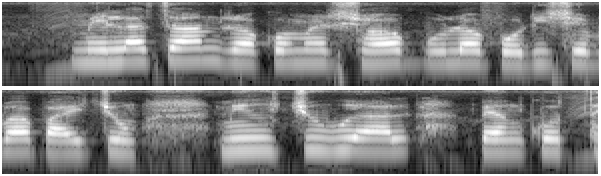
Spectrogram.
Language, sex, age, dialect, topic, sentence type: Bengali, female, <18, Rajbangshi, banking, statement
